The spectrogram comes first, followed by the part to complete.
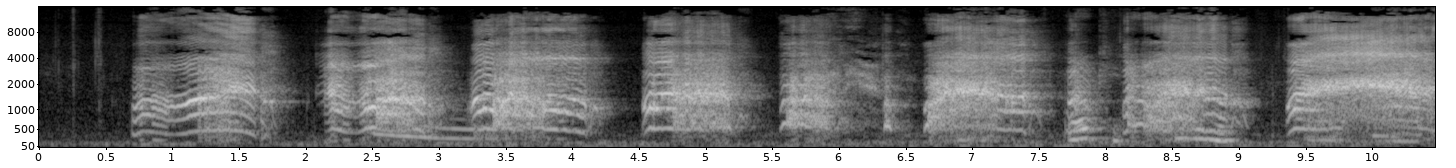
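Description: Newborn baby girl with a cleft palate crying: a string of cries, each about a second long with short breaths between, starting shortly after a quiet first moment.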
